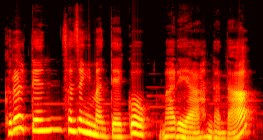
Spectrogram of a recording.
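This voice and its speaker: A woman voicing a kind, patient schoolteacher in a children's storybook read-aloud, asking gentle, soothing questions. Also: on the low side, very animated, measured pace, faint music behind.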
